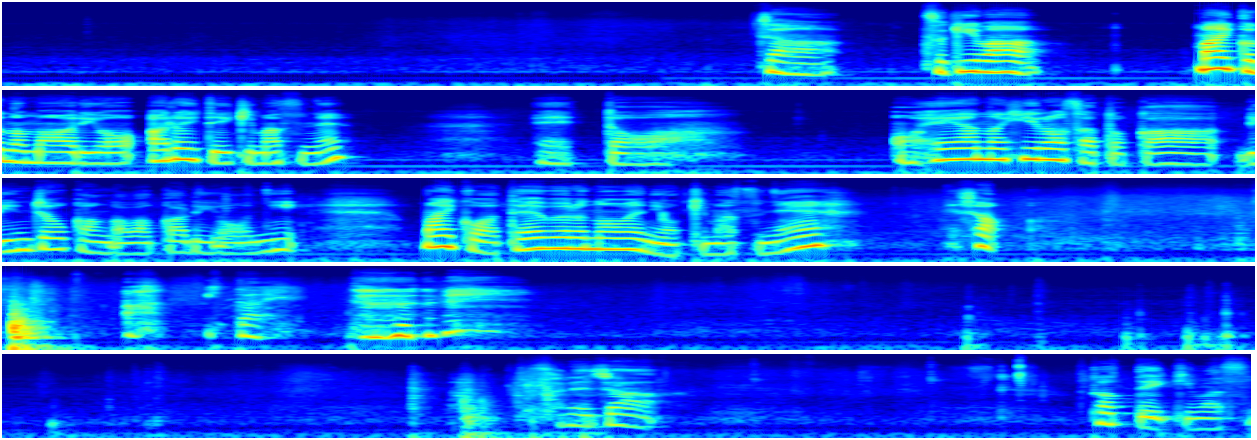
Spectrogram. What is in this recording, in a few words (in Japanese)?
ASMR お部屋紹介 バイノーラル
